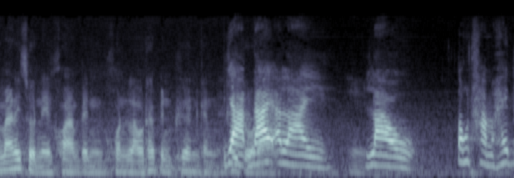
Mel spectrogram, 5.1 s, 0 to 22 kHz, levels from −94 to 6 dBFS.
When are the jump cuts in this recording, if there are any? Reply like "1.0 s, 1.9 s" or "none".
2.2 s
